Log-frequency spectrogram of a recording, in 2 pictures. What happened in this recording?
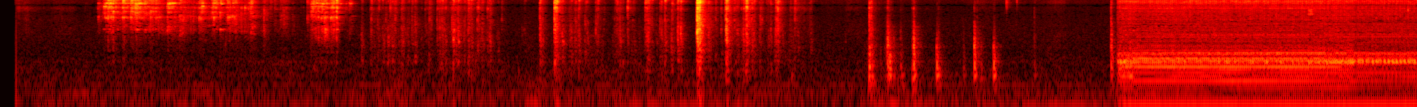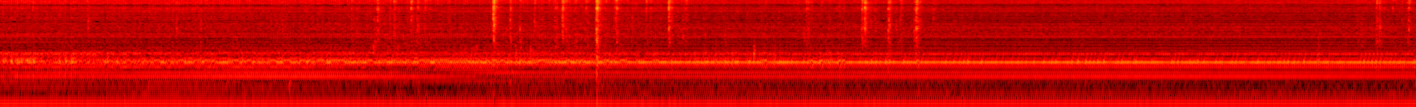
Keys on a keychain were handled and produced a ringing sound. I then typed on a keyboard at the desk. Finally I pressed buttons on a coffee machine and started it.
